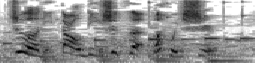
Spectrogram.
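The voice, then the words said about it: Angry, indignant character voice. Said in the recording (Chinese): “另一个怒气冲冲的声音说”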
